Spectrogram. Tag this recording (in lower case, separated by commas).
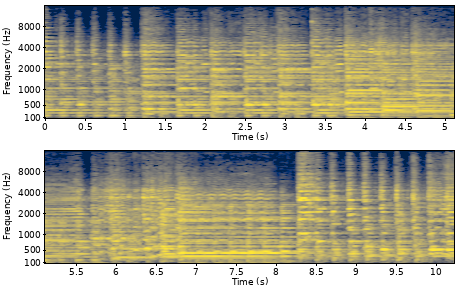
bowed string instrument, fiddle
